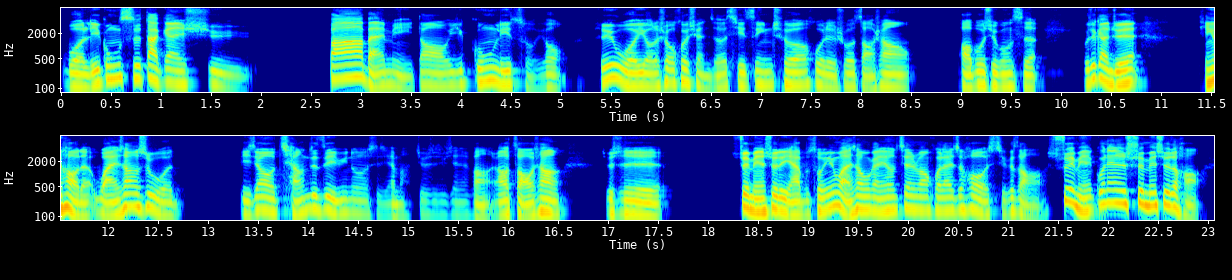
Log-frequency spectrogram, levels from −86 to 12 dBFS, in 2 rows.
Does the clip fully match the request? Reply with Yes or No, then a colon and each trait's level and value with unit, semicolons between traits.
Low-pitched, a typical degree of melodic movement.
Yes: low, 120 Hz; average, 4.9 semitones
